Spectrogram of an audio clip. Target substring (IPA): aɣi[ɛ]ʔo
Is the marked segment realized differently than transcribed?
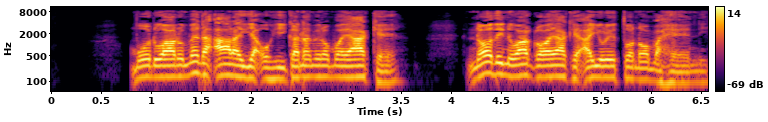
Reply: yes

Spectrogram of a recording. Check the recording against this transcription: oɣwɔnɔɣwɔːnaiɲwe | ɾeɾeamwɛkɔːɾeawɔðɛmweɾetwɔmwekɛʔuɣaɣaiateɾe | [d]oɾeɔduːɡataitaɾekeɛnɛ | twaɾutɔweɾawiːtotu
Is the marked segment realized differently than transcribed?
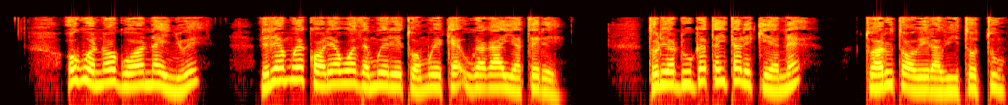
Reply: yes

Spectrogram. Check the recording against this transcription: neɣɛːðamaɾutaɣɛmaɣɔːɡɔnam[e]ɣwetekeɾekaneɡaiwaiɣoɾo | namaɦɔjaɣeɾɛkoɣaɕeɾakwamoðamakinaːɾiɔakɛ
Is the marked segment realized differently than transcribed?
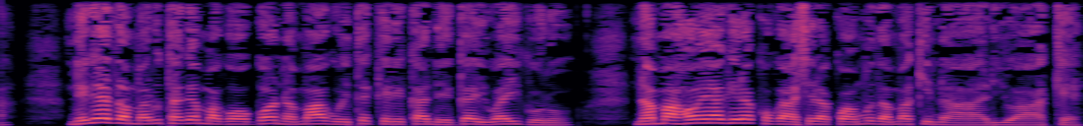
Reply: yes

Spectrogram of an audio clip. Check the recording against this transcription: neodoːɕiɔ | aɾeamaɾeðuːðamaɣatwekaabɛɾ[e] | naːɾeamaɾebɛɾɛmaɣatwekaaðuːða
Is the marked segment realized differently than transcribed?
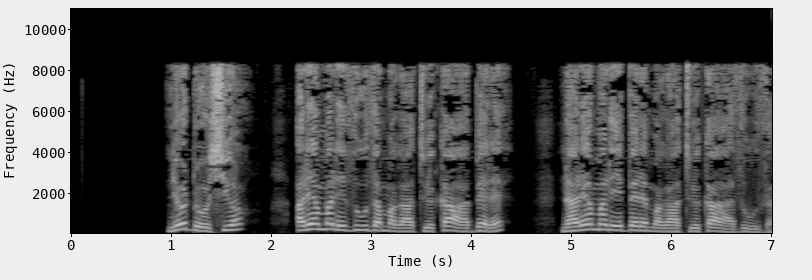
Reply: yes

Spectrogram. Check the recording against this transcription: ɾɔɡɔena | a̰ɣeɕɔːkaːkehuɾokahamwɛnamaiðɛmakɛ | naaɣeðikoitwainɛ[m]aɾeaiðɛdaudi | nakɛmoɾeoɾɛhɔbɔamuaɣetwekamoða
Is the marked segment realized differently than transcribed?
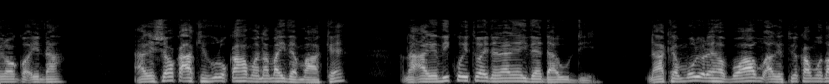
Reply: yes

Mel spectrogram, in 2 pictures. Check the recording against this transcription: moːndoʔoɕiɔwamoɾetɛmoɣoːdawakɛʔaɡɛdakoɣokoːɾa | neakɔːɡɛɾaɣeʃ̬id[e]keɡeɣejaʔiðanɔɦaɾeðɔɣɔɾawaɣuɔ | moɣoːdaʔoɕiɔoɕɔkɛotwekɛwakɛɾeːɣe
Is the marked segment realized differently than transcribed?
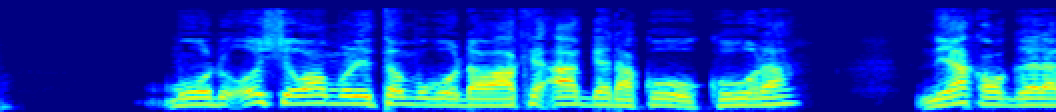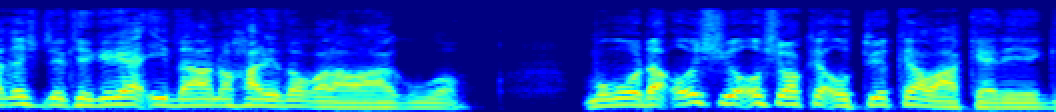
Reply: no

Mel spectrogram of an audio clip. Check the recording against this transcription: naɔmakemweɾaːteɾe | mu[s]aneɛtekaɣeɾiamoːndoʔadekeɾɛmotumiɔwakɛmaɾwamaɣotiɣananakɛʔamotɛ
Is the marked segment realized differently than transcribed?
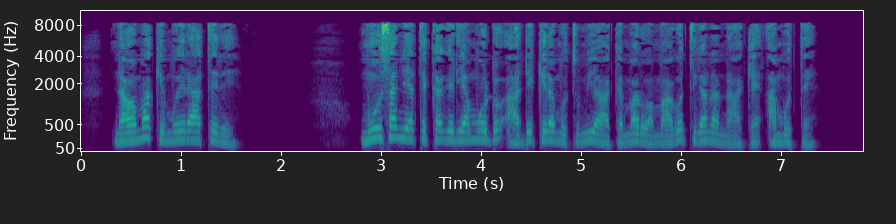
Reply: no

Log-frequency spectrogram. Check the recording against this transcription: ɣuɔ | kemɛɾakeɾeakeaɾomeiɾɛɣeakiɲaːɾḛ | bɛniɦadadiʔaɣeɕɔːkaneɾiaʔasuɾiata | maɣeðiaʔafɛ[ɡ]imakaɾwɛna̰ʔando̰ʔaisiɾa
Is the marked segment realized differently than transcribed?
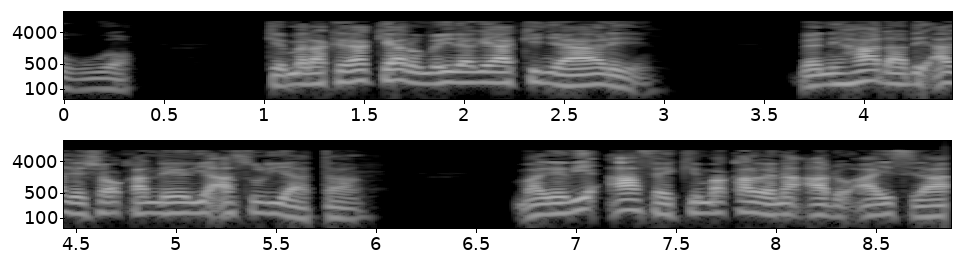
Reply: yes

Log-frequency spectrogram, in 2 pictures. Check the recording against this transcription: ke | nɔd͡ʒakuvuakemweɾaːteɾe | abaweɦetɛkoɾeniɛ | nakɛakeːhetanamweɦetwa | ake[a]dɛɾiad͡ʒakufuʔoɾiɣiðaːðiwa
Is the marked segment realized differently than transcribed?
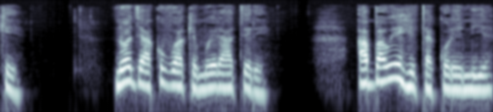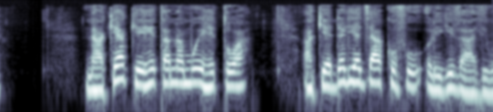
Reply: yes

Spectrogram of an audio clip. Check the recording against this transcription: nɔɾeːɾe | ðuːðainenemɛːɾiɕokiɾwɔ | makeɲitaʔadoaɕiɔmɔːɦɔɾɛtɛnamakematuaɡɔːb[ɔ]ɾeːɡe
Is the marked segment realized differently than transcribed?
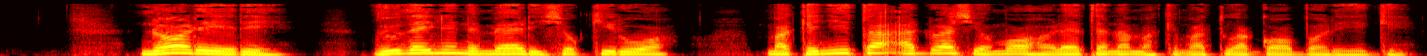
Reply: no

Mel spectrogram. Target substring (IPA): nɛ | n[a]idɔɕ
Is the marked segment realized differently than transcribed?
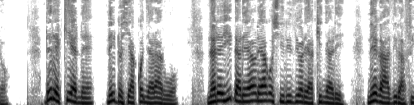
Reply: yes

